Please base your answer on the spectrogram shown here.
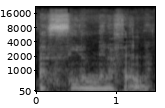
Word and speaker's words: acetaminophen: And one more thing, it's acetaminophen. That's how you say it.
